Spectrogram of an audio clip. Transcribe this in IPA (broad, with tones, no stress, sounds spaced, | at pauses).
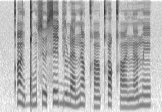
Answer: qʼ ɛ̃˥˩ ɡ͡ǃ ũ˧ s ʏ˥˩ s e˥ bʲ u˧ ɳ æ˩ n ɛ̃˥˩ qʰ ɛ̃˩ qʰ ʏ˥˩ qʰ æ̃˩ ŋ æ̃˩˥ m ẽ˥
